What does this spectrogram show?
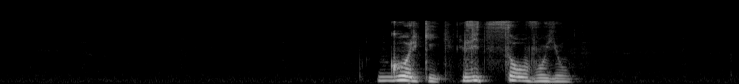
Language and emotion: Russian, angry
